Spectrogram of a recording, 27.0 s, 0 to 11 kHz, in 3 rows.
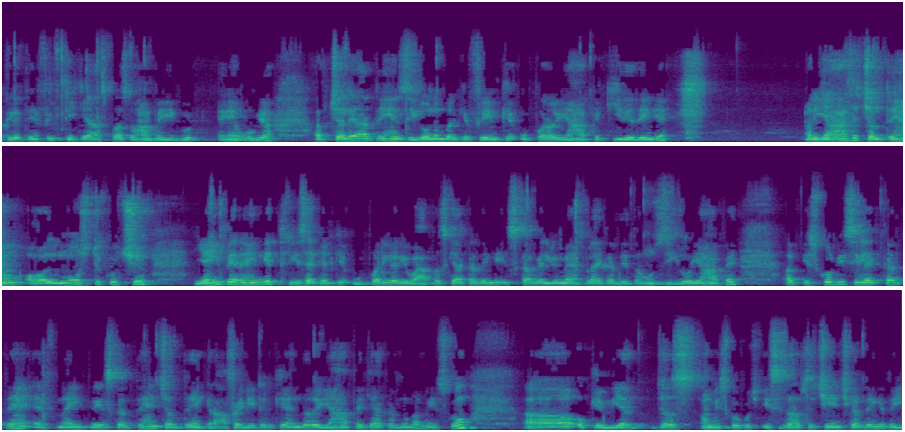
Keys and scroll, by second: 2.3 5, 16.4 0, 20.1 F9.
